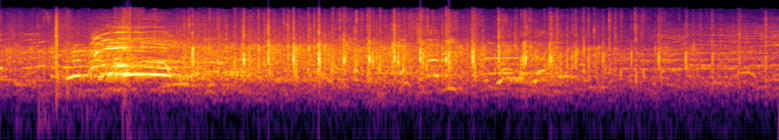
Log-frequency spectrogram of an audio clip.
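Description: A crowd cheers and claps, echoing in a large hall.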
